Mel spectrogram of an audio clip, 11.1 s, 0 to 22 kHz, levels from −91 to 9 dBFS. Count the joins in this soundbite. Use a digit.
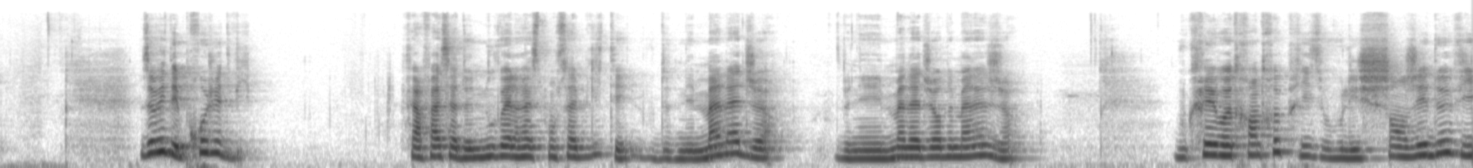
1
